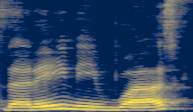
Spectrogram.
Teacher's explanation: É quando o T juntado com uma vogal fica com som fraco de arara, siri. Ele tem que ser fraco para ter esse som. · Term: flap T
